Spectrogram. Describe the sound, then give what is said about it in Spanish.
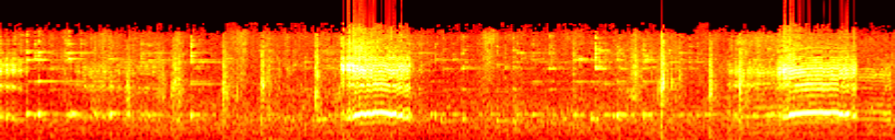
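A large flock of sheep bleats beside a goat tied to a holm oak, with two loud, wavering bleats standing out over a steady background of livestock bells ringing and softer animal noise. “una cabra atada a una encina junto a un gran rebaño de ovejas”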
